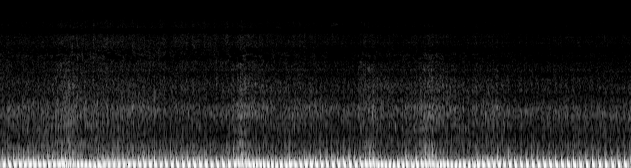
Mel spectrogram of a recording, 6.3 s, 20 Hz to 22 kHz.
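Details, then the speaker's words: TVS Ronin 225 after its paid 3rd service: an even, steady single-cylinder thump with a regular firing beat and no knocks or rattles. Engine noise is gone and reduced; running normally. "Noise வந்து இப்ப வரல. ஒரு 10 km ஓட்டி பாப்போம். எப்படி இருக்குன்னு. Engine sound வந்து அவ்வளவா இல்ல இதுல இன்ஜின் சவுண்ட் ரெடியூஸ் ஆயிடுச்சு."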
